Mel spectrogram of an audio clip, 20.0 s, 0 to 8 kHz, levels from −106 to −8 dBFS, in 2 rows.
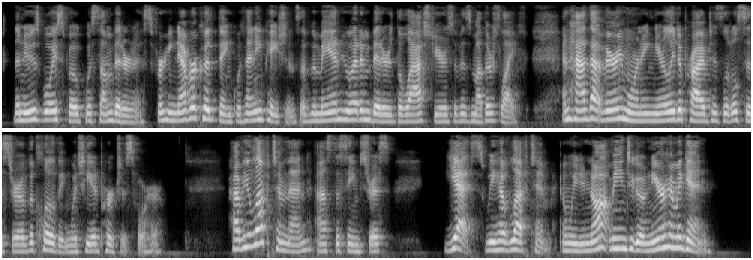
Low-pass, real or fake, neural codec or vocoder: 7.2 kHz; fake; codec, 16 kHz, 4 kbps, X-Codec, WavLM features, trained on Multilingual LibriSpeech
